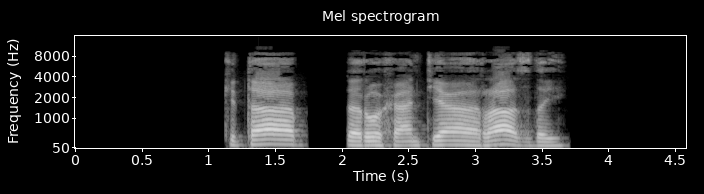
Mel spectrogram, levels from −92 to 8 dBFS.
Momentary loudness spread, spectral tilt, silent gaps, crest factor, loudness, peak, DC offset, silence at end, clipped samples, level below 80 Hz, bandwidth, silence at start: 12 LU; -5 dB/octave; 1.80-2.03 s; 16 dB; -14 LUFS; 0 dBFS; under 0.1%; 0.9 s; under 0.1%; -60 dBFS; 9.4 kHz; 1.15 s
